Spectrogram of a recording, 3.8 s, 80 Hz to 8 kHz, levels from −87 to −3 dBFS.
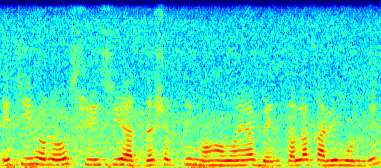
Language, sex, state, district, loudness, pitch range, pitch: Bengali, female, West Bengal, Malda, -16 LUFS, 225-250 Hz, 235 Hz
